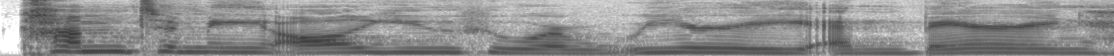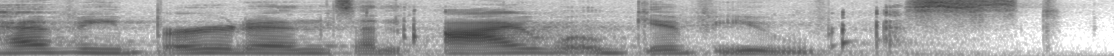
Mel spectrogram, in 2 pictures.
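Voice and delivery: soft, low, tender invitation; gentle invitation. Shown as a demonstration. Jesus inviting the weary, softly. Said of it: "the same Jesus that says".

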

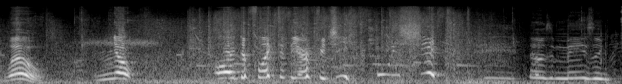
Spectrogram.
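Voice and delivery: very high excited squeal with laughing; thrilled amazement. Real, not acted. Gamer deflects the rocket, high laughing amazement. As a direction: marvel at it, voice shooting up.

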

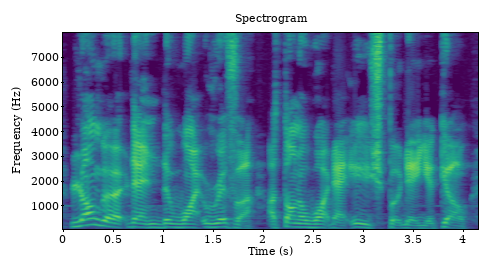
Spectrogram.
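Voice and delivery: broad Essex bloke reading aloud; lightly put-on Essex accent; Essex accent impression. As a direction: read it like a dim Essex lad. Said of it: "Gotta get back in character".

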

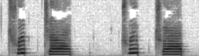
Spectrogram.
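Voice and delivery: high, light trip-trap; light tripping steps. A narrator's reading. Youngest goat crossing the bridge, high light patter. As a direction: step lightly in a high little voice. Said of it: "lightly tripping over the bridge".

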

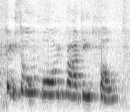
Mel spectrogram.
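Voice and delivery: slow, high, acted tearful wail; sobbing. A narrator's reading. Hagrid blaming himself to Harry, sobbing. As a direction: wail it through acted sobs. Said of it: "he sobbed, his face in his hands".

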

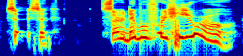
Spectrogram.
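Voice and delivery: high, nervous stammering call; a little scared. Retold or imitated. Guards waking the giant hero, a little scared. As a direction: imitate timid guards calling up to him. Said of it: "scared a little, so they're like".

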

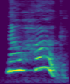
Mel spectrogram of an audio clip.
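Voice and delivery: put-on high, soft child's voice; small, sweet command; little niece, expectant. A narrator's reading. Niece in uncle's lap, soft high command.

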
